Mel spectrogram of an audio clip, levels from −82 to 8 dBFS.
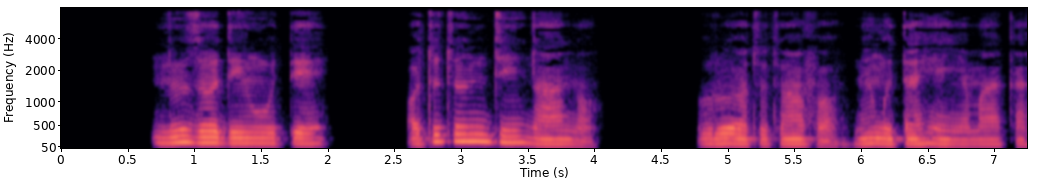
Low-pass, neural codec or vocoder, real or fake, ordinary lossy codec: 7.2 kHz; none; real; MP3, 32 kbps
